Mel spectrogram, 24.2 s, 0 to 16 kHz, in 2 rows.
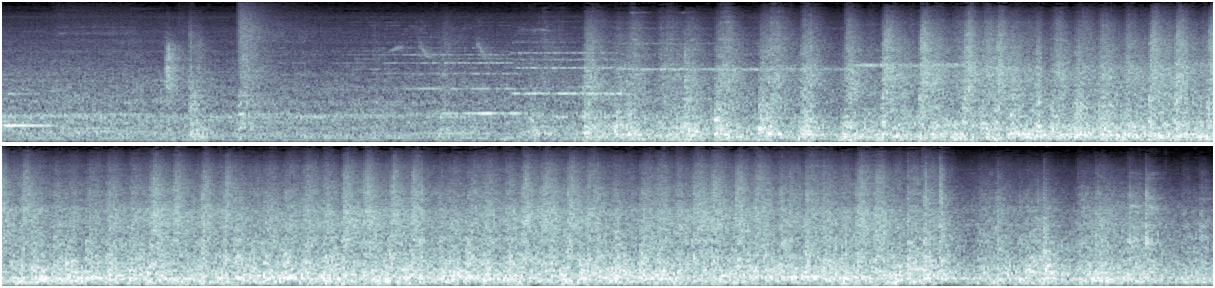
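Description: New York City Subway R160 train departing: a two-tone door chime and a sharp knock as the doors close, then the Alstom traction motors whining up in rising steps as it starts off. The wheels then clatter over the rail joints as the cars pass, easing off near the end as the last car goes by.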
